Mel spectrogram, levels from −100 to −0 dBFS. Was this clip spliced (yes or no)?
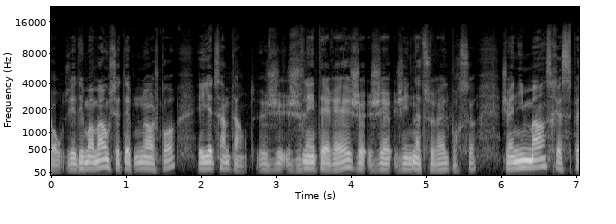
yes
